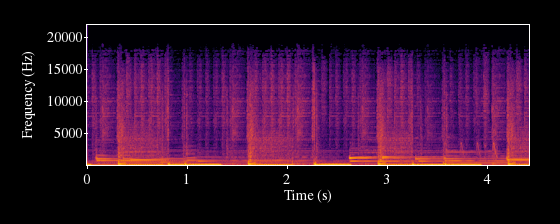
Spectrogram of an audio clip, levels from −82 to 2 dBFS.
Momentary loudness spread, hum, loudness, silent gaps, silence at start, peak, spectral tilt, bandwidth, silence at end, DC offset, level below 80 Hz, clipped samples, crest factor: 5 LU; none; -19 LUFS; none; 0 s; -6 dBFS; -6 dB/octave; 17 kHz; 0 s; under 0.1%; -22 dBFS; under 0.1%; 12 dB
